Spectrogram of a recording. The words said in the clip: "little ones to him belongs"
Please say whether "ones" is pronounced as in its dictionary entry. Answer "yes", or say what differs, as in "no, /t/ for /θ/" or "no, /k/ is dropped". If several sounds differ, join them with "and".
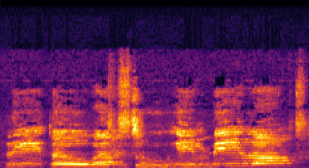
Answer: no, /z/ is dropped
